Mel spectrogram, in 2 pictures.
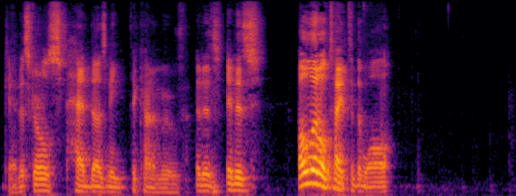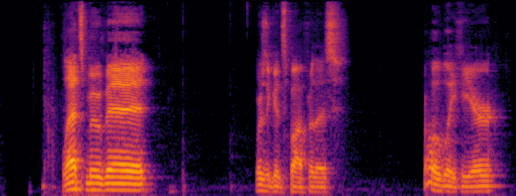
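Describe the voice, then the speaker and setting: A man's voice: low voice, lively intonation, slow pace, pauses often. Dude casually streaming while he draws, cussing a lot, self-deprecating, keeps restarting sentences. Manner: rambling, profane, self-mocking, with frequent restarts. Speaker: livestreamer and artist. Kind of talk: casual livestream chat while drawing.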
